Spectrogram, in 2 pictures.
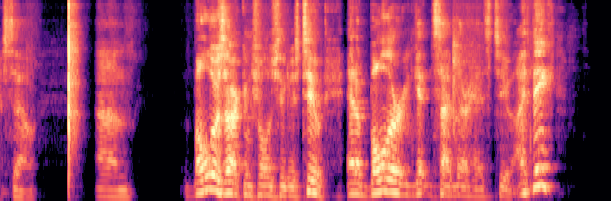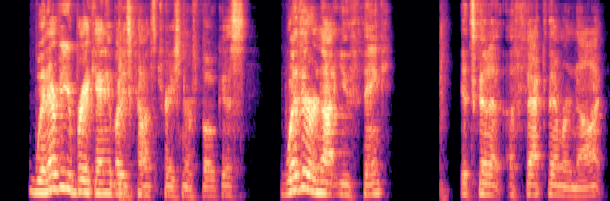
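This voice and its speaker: A middle-aged man hosting a casual live-stream chat. He rambles, restarts often and ends many points with "right?", and his room sounds a little echoey. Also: a little high. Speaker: host. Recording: echoey room, mic off-axis.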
